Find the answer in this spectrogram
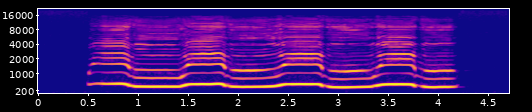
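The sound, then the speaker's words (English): A loud city emergency siren alternates between two pitches in a steady hi-lo pattern, about four cycles over a few seconds, with no one speaking and nothing else audible. “Uh, no, I mean, uh, yes, sirens do, do remind me of being in the city, no question.”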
